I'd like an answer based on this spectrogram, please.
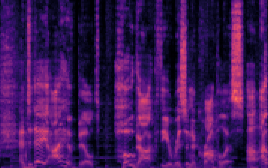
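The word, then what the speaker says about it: Hogaak: I didn't know that gack is how you say this. What do you all call it? Hogak. Very famous. Summer of the Gak. It is Gak. Like the Nickelodeon slime?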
